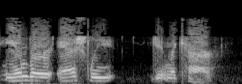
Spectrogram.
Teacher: It's very nasally, and the vowels just get weird.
